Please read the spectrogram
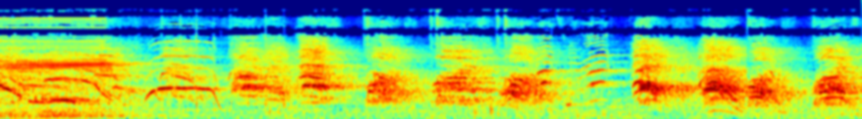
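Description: Cheerleading squad shouting a cheer in unison, in short rhythmic bursts about once a second.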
